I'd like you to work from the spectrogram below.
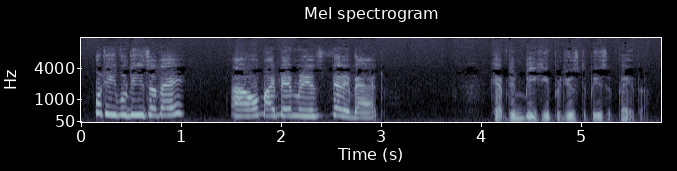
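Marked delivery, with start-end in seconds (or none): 0.1-3.0 very high, squeaky, excited little voice. Reading a story where Bat speaks up at a trial, Bat's excited squeak. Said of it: "Bat suddenly gave an excited squeak".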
